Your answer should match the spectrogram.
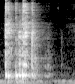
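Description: Dishes and cutlery clink as rice is served onto plates, a quick cluster of three or four close metallic taps and scrapes that fades out within a second.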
